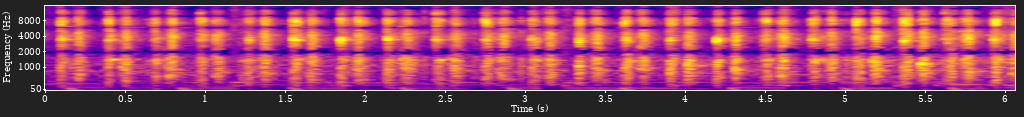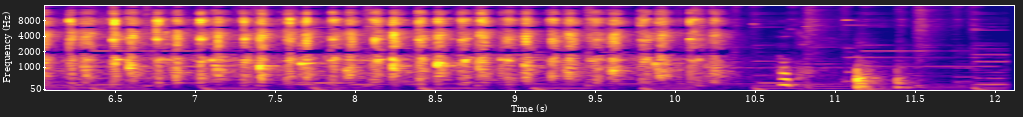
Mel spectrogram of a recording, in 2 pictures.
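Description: Ice rattling in a metal cocktail shaker shaken hard, about five strokes a second, stopping shortly before the end, followed by a knock as the shaker is set down on the counter. Background music plays underneath.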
